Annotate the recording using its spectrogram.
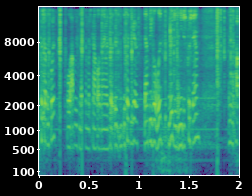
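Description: Sped-up, high-pitched chattering of a man's voice talking through the repair, with a few sharp clicks.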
